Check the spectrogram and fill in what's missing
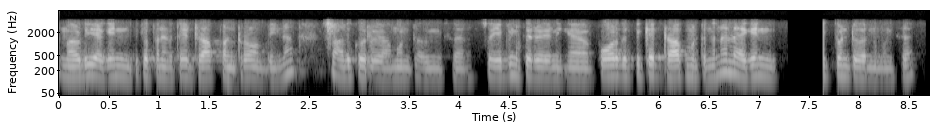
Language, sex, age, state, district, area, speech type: Tamil, male, 18-30, Tamil Nadu, Erode, rural, conversation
